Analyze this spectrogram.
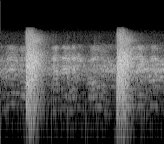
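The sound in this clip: Two sharp gunshots in a rooftop shootout from a detective drama, sounding as bright, cracking bursts with short decaying tails about two seconds apart over a steady background hiss.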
